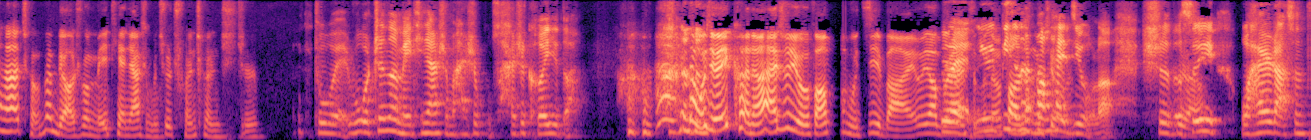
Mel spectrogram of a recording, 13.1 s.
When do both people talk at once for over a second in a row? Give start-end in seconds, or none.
9.4-10.8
